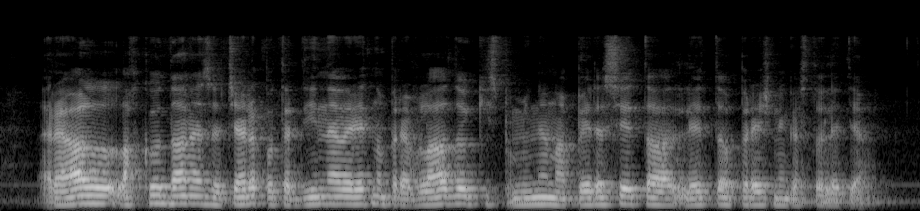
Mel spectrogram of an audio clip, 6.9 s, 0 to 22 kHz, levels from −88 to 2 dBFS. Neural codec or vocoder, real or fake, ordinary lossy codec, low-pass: none; real; MP3, 96 kbps; 10.8 kHz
